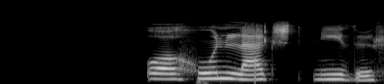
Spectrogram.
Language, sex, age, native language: Icelandic, female, 10, Icelandic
